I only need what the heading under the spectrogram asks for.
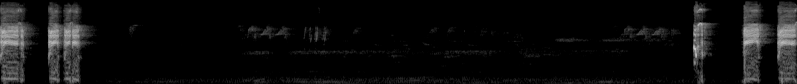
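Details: Kept black francolin, a "speeder" or "chakri wala" bird: loud, harsh, grating bursts open and close the passage, with faint thin chirps and soft rustles in the quiet gap between.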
